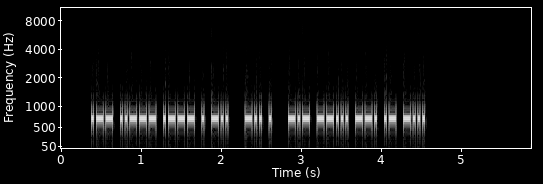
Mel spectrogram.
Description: Morse code, heard as a keyed tone, about 40 wpm, 700 Hz. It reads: W2JED DE K7GAB
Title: USA Callsign DE Callsign - 5 Characters - 40wpm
